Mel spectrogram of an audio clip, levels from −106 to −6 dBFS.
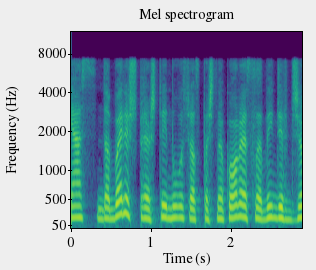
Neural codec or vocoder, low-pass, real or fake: codec, 16 kHz, 0.5 kbps, FunCodec, trained on Chinese and English, 25 frames a second; 7.2 kHz; fake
